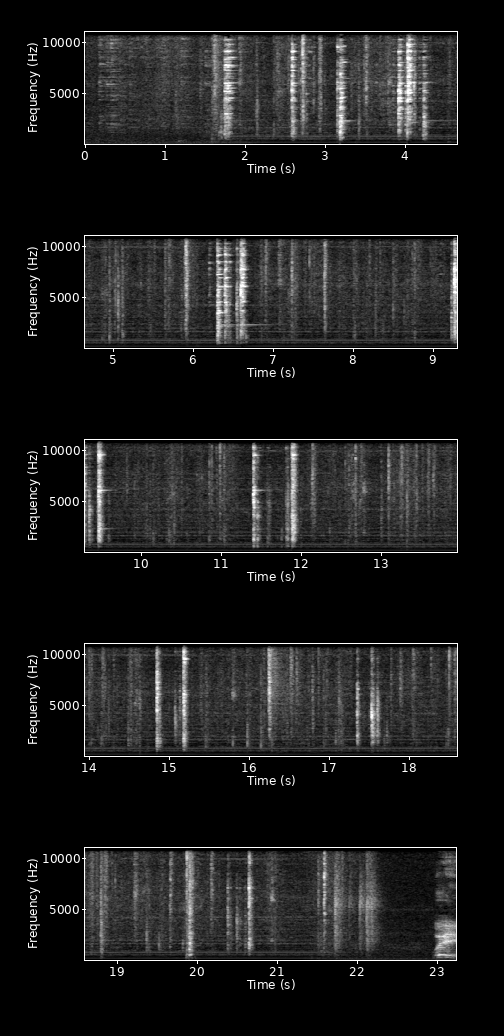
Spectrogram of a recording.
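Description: Irregular metallic clinks and knocks as wheels and their axles are fitted onto a metal tube frame. A steady hum comes in about two seconds in and stops just before the end.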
